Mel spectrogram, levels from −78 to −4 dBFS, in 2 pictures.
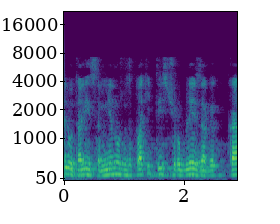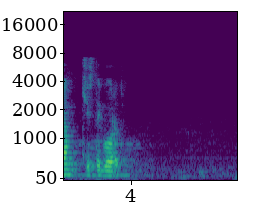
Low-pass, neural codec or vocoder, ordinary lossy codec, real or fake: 7.2 kHz; none; AAC, 32 kbps; real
